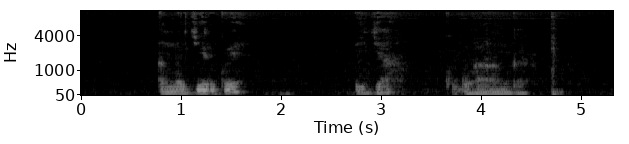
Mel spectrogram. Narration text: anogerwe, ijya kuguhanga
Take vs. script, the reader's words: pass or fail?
pass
